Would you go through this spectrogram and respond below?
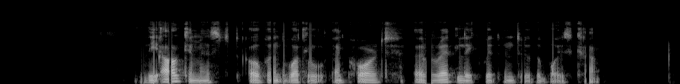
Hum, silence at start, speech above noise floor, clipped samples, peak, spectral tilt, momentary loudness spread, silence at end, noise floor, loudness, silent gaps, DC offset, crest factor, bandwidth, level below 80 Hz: none; 1.45 s; 52 dB; under 0.1%; -4 dBFS; -6.5 dB/octave; 10 LU; 0.8 s; -78 dBFS; -27 LUFS; none; under 0.1%; 24 dB; 8 kHz; -54 dBFS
